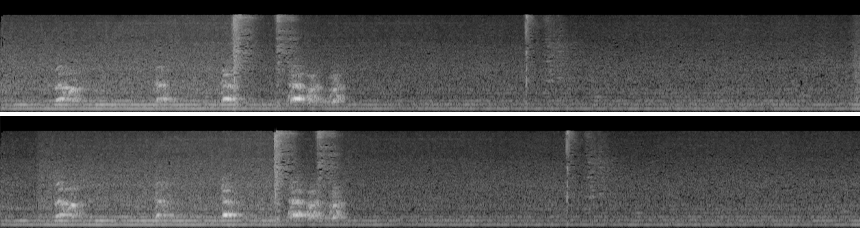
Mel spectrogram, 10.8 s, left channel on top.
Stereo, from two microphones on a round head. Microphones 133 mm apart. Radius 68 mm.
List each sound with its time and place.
0.7 s a dog barking: 75° right (ahead or behind), 5 m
